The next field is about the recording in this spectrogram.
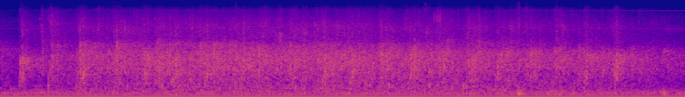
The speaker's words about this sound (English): Let's give a round of applause for those.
